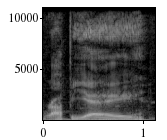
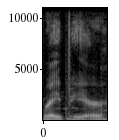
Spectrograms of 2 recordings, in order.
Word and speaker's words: Rapier: Some people will pronounce this word Rapier, like it's because it's French in origin or something, which it is, but it's still pronounced Rapier.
